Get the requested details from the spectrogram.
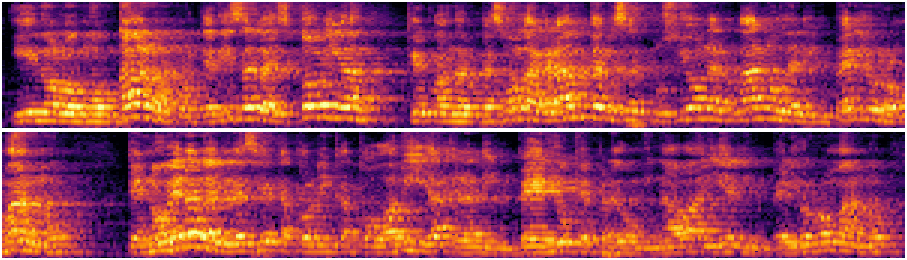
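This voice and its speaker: The echo of a church hall, heard from afar, surrounds a man's sermon as he calls out to his brothers and plays out congregants' complaints. His voice is high and a bit bright, at a normal pace.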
